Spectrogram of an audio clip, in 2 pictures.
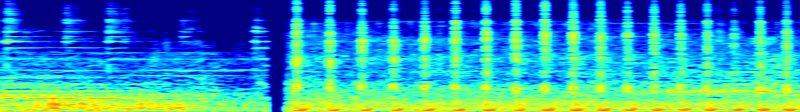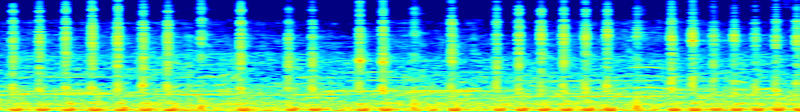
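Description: Men's yodel choir holding a sung chord, cut off about a second and a half in. Then an engine runs with a loud, even knocking beat, several beats a second.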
